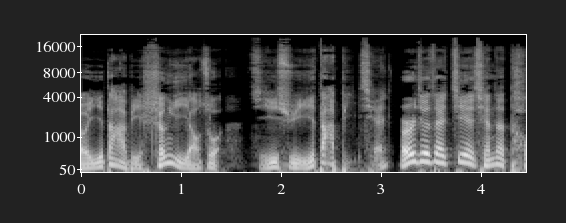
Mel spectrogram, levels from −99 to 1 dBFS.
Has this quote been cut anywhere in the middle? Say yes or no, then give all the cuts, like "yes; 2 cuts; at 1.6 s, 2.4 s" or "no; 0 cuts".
yes; 1 cut; at 3.1 s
